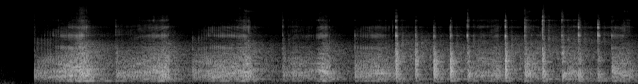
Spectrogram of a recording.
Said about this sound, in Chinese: 比如说，为了表现老虎在磨牙，我用鼓槌来刮这个大鼓的炮顶，你像这样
